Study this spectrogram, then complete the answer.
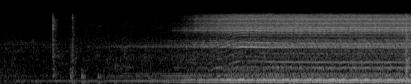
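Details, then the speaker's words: New Charnwood mini wood lathe, just unboxed and switched on: soft-start motor spins up smoothly over about two seconds to a steady even hum with a clean whir; healthy, quiet running. "I've just switched this on and found it's also a soft start on it."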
